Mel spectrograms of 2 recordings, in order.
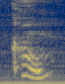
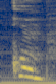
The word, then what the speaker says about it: comb: It is comb not comb.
